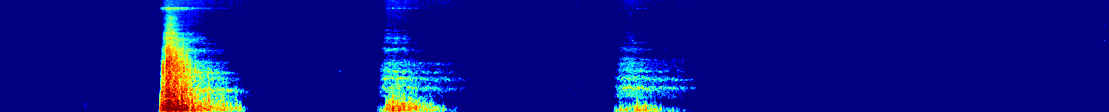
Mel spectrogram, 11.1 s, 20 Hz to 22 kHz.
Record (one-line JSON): {"exhalation_length": "11.1 s", "exhalation_amplitude": 16112, "exhalation_signal_mean_std_ratio": 0.2, "survey_phase": "beta (2021-08-13 to 2022-03-07)", "age": "45-64", "gender": "Male", "wearing_mask": "No", "symptom_diarrhoea": true, "symptom_fever_high_temperature": true, "symptom_headache": true, "symptom_onset": "3 days", "smoker_status": "Never smoked", "respiratory_condition_asthma": false, "respiratory_condition_other": false, "recruitment_source": "Test and Trace", "submission_delay": "1 day", "covid_test_result": "Positive", "covid_test_method": "RT-qPCR", "covid_ct_value": 18.9, "covid_ct_gene": "ORF1ab gene"}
